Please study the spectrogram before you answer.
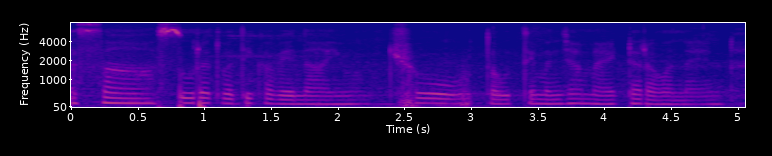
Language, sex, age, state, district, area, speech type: Sindhi, female, 30-45, Gujarat, Junagadh, urban, spontaneous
